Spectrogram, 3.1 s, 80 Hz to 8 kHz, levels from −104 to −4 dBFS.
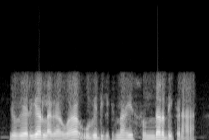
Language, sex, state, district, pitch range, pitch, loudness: Hindi, male, Uttar Pradesh, Etah, 115-130 Hz, 120 Hz, -20 LUFS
